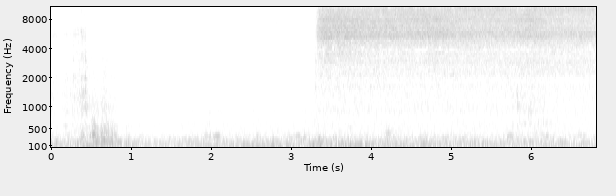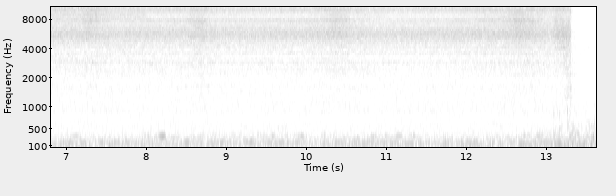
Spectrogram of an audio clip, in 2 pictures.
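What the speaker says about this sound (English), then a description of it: "I should be spraying yellow there too." An airbrush sprays yellow Createx paint onto Blair synthetic paper, a steady close hiss that starts after a few quiet seconds and runs unbroken for about ten seconds before cutting off.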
